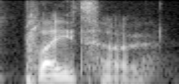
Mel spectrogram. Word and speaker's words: Plato: So this we normally say this is Plato. We say Plato in English.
